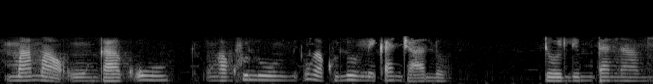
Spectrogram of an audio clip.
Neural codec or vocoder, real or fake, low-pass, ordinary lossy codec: none; real; 3.6 kHz; AAC, 16 kbps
